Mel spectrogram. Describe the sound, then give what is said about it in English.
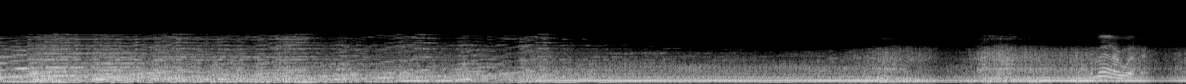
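A car engine running poorly drones steadily in a low, harmonic-rich hum, its tone shifting midway and wavering unevenly toward the end. “Sounds like we might have blew a gasket or something.”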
